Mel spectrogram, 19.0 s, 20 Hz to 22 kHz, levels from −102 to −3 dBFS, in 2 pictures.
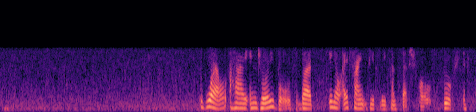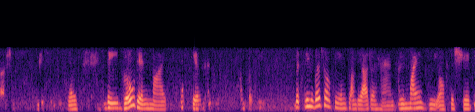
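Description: Speech, carried through tandem speech coding for its whole length. The sound is rough, muffled and warbly. It has nothing above 3.8 kHz. The roughness points to about three low-rate speech codecs in a row, such as G.729A and AMR-NB, decoded and re-coded at each link. Each coder works on the damage left by the one before, so the artefacts pile up. Between 12.89 and 14.38 s, the speech is suppressed in double talk. The voice dips, for about a second in all. The deepest drops reach some 25 dB. The likely cause is an echo canceller that heard both sides at once. It could not tell this talker from loudspeaker echo, so it turned the signal down.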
